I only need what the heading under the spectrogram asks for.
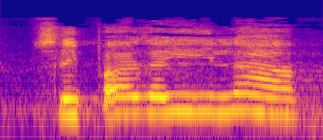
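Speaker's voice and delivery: high, slow plaintive woman's voice; high slow lament over lost slippers. Acted. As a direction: pitch it up like the upset woman.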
